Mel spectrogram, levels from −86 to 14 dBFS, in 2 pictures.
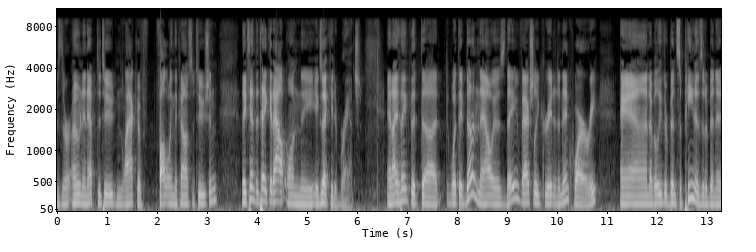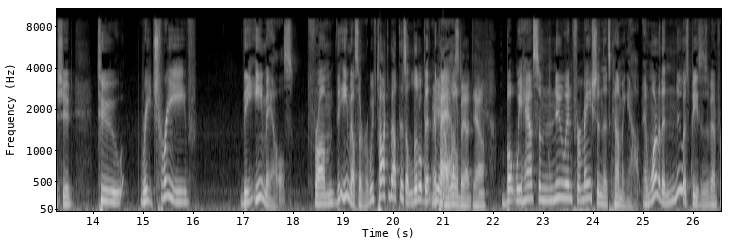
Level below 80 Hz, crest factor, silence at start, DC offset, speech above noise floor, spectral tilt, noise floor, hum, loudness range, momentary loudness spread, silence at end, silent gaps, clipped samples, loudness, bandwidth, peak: -32 dBFS; 16 dB; 0 s; under 0.1%; 28 dB; -5.5 dB/octave; -44 dBFS; none; 3 LU; 9 LU; 0 s; none; under 0.1%; -17 LUFS; 9.4 kHz; 0 dBFS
